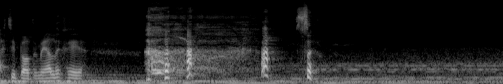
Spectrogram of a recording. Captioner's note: laughing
